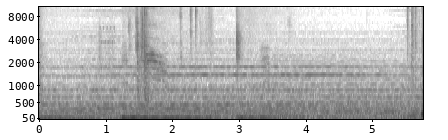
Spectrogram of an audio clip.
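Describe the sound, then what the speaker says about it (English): A cat gives a single drawn-out whiny meow close by and fairly quiet, rising and falling over a steady low background hum, with a few faint clicks afterward. "My whiny crybaby cat."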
